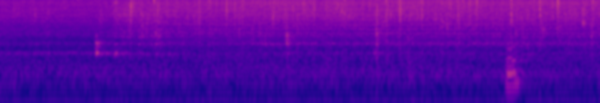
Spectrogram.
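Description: Chopped onion and garlic sizzling in hot oil in a nonstick wok, a steady hiss with fine crackling. A brief knock comes about a second in, and the sizzle grows a little louder after it.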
